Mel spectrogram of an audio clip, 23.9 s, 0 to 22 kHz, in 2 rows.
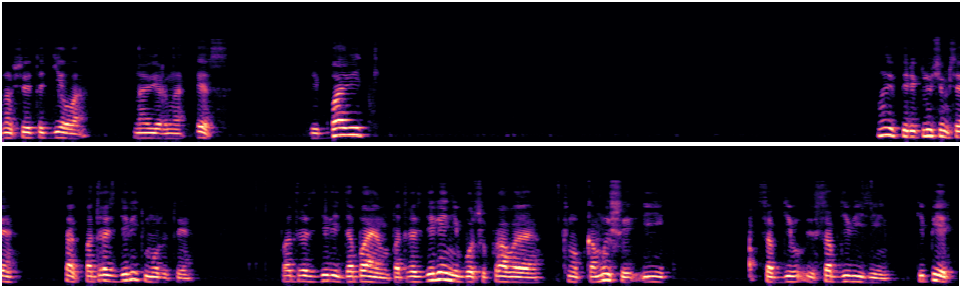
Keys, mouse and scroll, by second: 5.1 s, 6.7 middle click, 15.3 right click, 22.8 click.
